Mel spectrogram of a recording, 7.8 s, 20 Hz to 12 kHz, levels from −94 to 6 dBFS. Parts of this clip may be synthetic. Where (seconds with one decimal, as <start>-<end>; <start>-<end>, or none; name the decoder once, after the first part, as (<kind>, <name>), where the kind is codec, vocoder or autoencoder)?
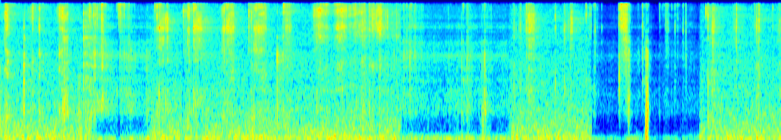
0.9-1.5 (codec, HILCodec); 4.0-5.1; 5.9-7.0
